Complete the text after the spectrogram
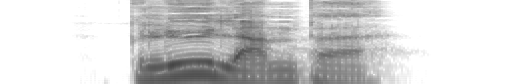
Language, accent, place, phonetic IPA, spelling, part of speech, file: German, Germany, Berlin, [ˈɡlyːˌlampə], Glühlampe, noun, De-Glühlampe.ogg
- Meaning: incandescent light bulb, incandescent lamp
